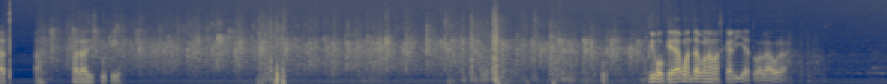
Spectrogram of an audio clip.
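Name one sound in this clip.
A man speaks steadily through a microphone in a large room.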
